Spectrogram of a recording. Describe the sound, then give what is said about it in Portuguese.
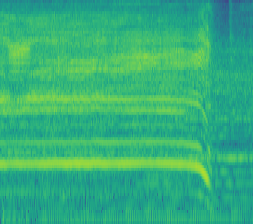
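A large audience shouts and cheers loudly in a dense, sustained roar that holds steady for about two seconds, then drops away with a falling, trailing voice. “Eu creio, grita, grita.”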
